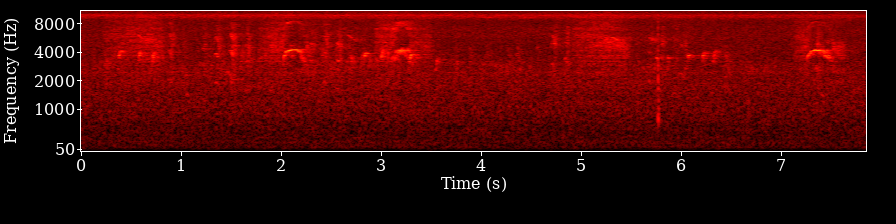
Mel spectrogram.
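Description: Birds calling: runs of short, high chirps and several arched, high whistled notes, the loudest about two seconds in and again near the end.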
